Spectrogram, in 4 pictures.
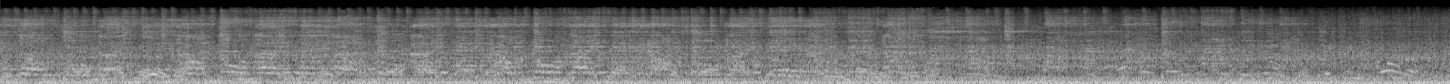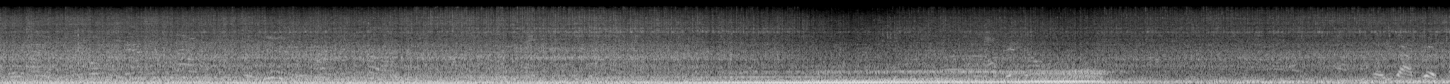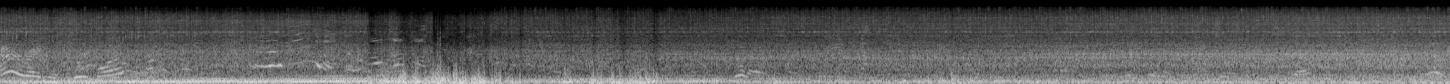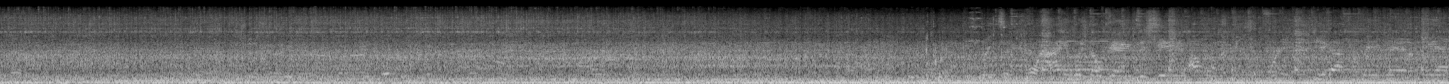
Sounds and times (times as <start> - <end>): Speech: 11.1 - 18.7, 27.3 - 33.4, 36.3 - 38.2, 39.4 - 42.4, 43.1 - 44.0.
